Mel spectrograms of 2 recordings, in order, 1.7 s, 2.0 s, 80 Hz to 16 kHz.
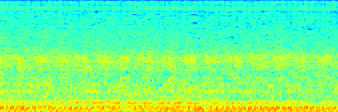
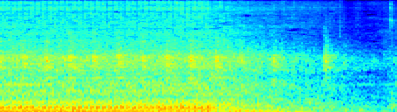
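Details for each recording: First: K21 engine running on LPG, idling while an oscilloscope probes the LPG injector driver during E-35 code testing: steady, even hum with a constant low rumble and no stumbles or knocks; normal idle. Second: K21 engine on LPG, running with scope attached: steady idle for about a second, then firing falters and dies when the main injector connector is pulled; engine stalls, expected to set code E35.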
